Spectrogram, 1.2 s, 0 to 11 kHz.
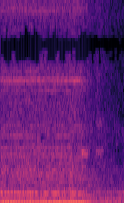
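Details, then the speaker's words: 2009 Chevrolet Traverse idling smoothly and evenly with no missing beats after all spark plugs and the bad cylinder 6 coil were replaced; it had been misfiring and running terribly before. "it was running like terrible before it had a bad myth now she smoothed itself okay"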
